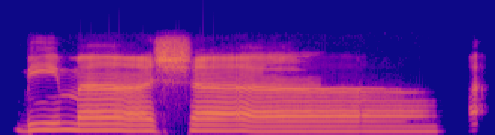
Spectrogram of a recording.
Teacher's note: Nah, kalau berhenti sin fathah atau harokat fathah ketemu alif matobi'i panjang dua harokat. Tapi ketemu hamzah di satu kata, maka di hukum tajwidnya mat wajib muttasil. Panjangnya 5 harokat.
